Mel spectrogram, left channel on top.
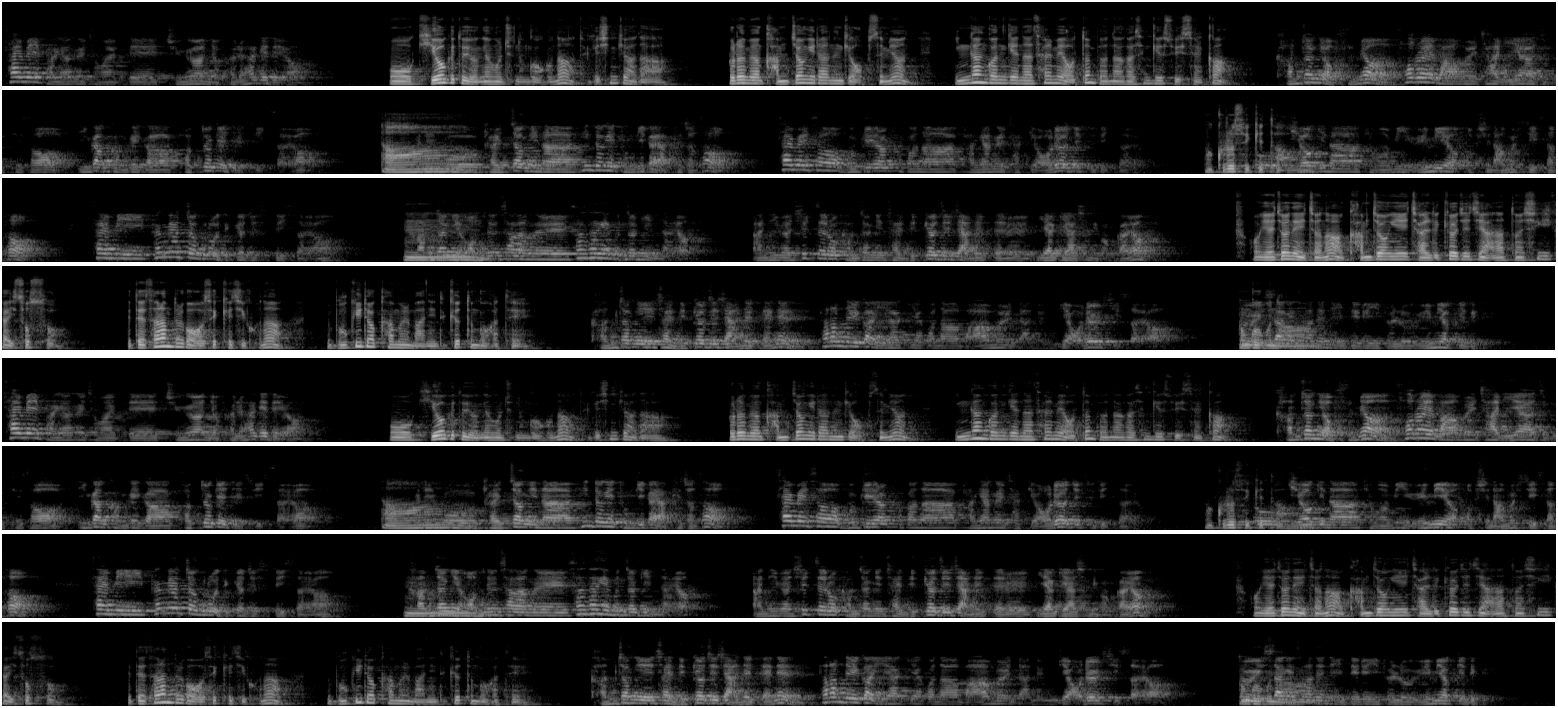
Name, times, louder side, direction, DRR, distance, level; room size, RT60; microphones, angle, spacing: voice 1, 0.0-3.0 12.7-18.7 19.7-22.8 23.3-26.9 28.1-31.4 32.0-34.4 35.1-38.0 38.6-42.6 52.5-58.3 59.0-61.4, right 2 dB, 65° right, 4.5 m, -36 dB
voice 2, 3.9-6.6 7.3-12.3 19.3-20.3 27.6-28.6 35.1-35.9 43.4-47.2 48.0-49.4 49.9-51.9 59.0-59.8, left 3 dB, 75° left, 1.1 m, -30 dB
19.0 x 18.5 x 8.9 m
head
